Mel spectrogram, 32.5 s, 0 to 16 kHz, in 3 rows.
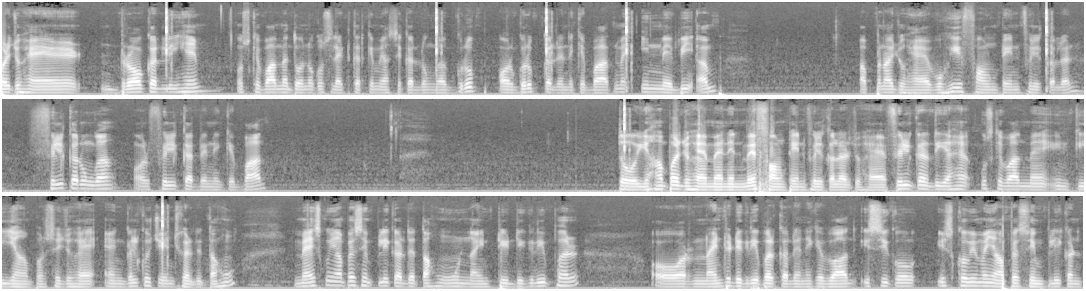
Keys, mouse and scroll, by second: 0.0-1.9 drag, 6.3 typing, 7.8 F11, 10.6 click, 11.3 ctrl+r, 16.8 click, 20.7 F11, 23.5 click, 25.9 typing.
